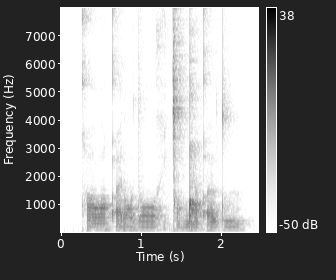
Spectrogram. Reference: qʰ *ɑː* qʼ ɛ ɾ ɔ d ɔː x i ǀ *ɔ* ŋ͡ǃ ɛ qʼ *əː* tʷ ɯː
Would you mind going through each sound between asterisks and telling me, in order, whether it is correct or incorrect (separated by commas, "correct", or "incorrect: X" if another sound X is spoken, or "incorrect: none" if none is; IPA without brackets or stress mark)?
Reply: incorrect: ɔː, correct, incorrect: ɯː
